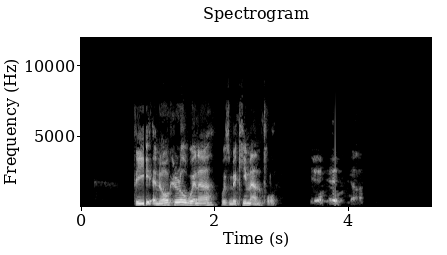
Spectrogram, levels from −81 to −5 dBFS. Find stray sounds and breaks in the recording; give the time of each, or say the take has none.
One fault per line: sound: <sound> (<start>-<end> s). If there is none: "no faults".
sound: dropout (0.9-1.0 s)
sound: laugh (3.4-4.2 s)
